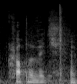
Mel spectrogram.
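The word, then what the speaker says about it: Akrapovič: It's not a Kropovic, it's a Kropovic. We found that out Kropovic.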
